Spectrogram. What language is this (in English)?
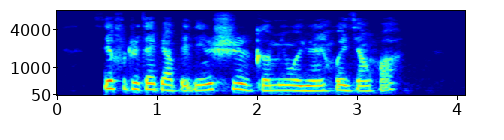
Chinese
